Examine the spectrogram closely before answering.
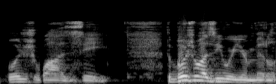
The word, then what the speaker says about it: bourgeoisie: Again, it's pronounced bourgeoisie.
